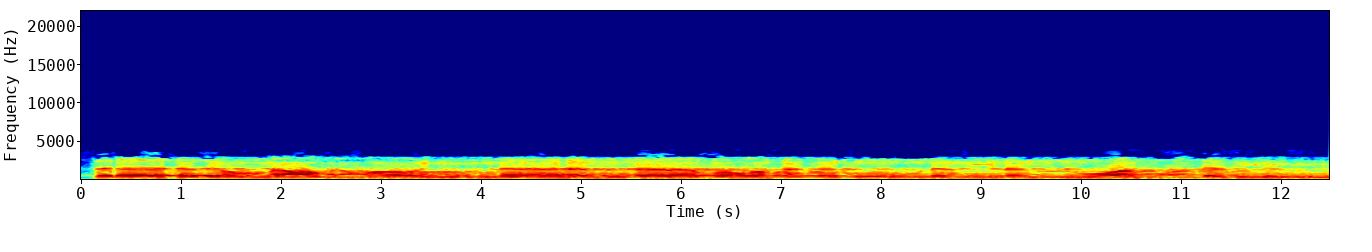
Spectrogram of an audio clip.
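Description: A male Quran reciter chanting one long phrase in the ornamented mujawwad (tajweed) style, the voice entering suddenly and holding drawn-out notes with wavering melismatic turns.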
